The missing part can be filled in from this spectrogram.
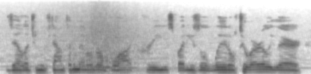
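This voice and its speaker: A man doing rapid, excitable play-by-play commentary of a video game race, out of breath, his voice jumping high on sudden exclamations. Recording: clear background music.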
